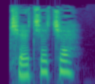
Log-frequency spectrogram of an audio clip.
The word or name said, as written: cha-cha-cha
